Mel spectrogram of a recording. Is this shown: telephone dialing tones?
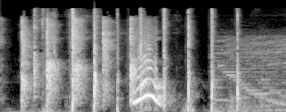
no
